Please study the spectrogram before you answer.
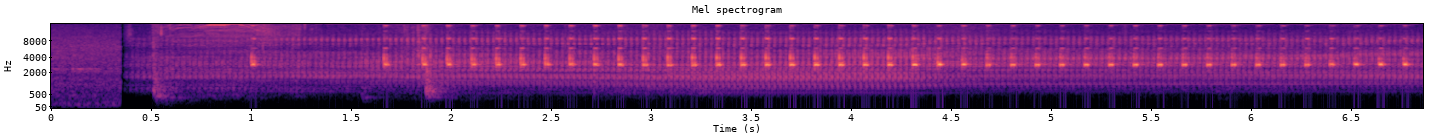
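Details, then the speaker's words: AC evaporator coil with a bad leak, later replaced, being probed with a leak detector: beeping speeds to a quick steady pulse at the coil, worse than the few hits at the condensing unit; refrigerant leak. "this sense is the refrigerant leak you know definitely got a leak up here not good"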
